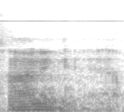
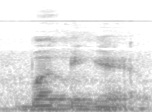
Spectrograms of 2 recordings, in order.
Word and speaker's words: Buckingham: Wait, I just pronounced my name wrong, sir. What? What? What up? Buckingham. I said I said Cunningham.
